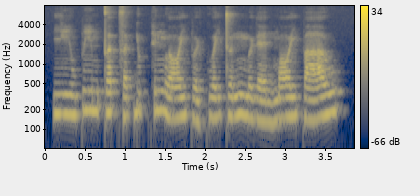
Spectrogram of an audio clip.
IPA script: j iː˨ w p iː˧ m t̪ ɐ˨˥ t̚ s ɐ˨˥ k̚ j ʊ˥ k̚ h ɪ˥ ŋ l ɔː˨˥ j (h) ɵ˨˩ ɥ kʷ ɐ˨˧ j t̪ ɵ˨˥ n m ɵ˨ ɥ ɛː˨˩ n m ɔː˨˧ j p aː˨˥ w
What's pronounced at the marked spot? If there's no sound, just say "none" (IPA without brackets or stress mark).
p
